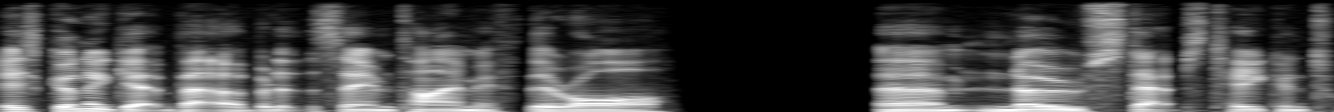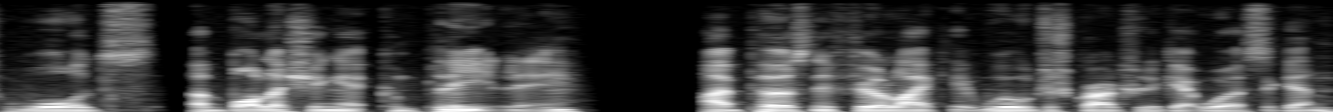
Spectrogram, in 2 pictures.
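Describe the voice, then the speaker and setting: In an East Midlands accent, a man speaks at a medium pitch with a bright, sharp tone and monotone, flat intonation. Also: fairly quick pace, dry, close sound with no echo, very clean recording, silent background. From England, Nottingham (Meadows area). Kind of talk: casual chat.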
